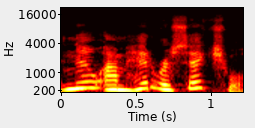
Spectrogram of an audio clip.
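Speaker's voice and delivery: high-pitched mock indignation; indignant protest. Retold protest to his wife.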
